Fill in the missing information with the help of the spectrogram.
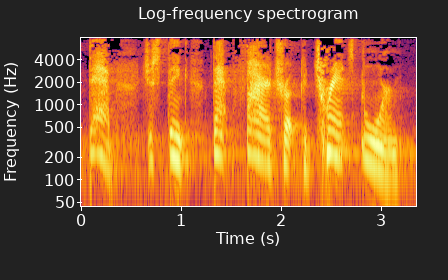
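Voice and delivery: put-on slow, hushed childhood wonder; awestruck kid. Boy to his dad in the car, awestruck. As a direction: let the idea slowly sink in, softly.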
